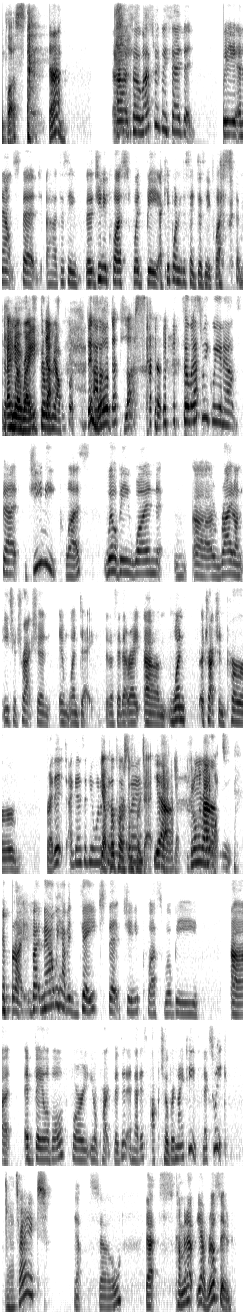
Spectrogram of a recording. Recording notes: We apologize for the sound quality in the first 6 minutes, it gets better!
